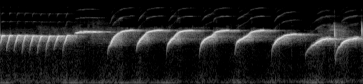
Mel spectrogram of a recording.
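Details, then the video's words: Belgian canary song, played to bring other canaries into breeding condition: a fast rattle of high chips, then a string of swooping upslurred whistles repeated about three times a second, loud and clear. "a canção do canário belga que é popular, seu canário logo estará quente"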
